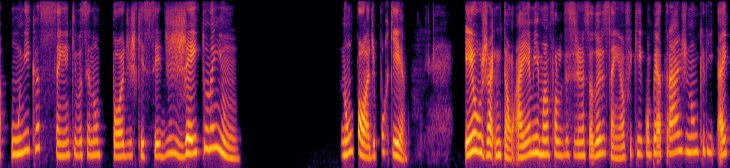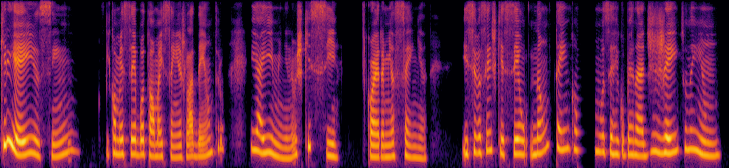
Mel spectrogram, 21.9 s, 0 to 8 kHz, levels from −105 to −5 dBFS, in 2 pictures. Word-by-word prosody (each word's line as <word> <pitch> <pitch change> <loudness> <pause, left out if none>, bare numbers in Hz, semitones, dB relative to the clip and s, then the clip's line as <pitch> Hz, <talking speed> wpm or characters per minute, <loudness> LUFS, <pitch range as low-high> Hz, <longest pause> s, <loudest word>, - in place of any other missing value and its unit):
a - - -13
única 305 +8 0
senha, 230 -10 -4
que 240 +1 -7
você 240 +1 -5
não 240 +1 -3 0.2
pode 215 +1 0
esquecer 225 -1 -3
de 260 +4 -4
jeito 270 - +4
nenhum. 255 - 0 1.5
Não 255 +5 +2
pode, 220 -5 +4
por 290 +5 -11
quê? 230 -3 +4 0.9
Eu 295 +4 +7
já 245 -2 +5
então 235 -2 +1
aí 200 +3 +3
a 245 - +2
minha 275 +1 +2
irmã 255 -1 +2
falou 250 -2 -2
desse 245 0 -9
gerenciador 235 +1 +1
de 270 - -4
senha, 195 -7 -4
eu 195 - -4
fiquei 260 +3 -6
com 260 - -2
um - - -4
pé 270 - +1
atrás 295 +3 0
não 290 0 -2
cri 295 -2 -7
aí 250 - +3
criei, 270 - +7
assim, 245 +6 -5 0.4
e - - -13
comecei 255 -1 0
a - - 0
botar 245 -2 0
umas 215 +1 -2
senhas 200 0 -6
lá 110 - 0
dentro. 275 - -5 0.4
E 335 -1 0
aí 280 -2 +2
menino, 190 -5 -3
eu - - -3
esqueci 245 - -3 0.4
qual 210 -1 +3
era 205 0 +1
a - - -4
minha 210 +2 -1
senha 195 -6 -6 0.5
e, 260 -3 -1
se 290 +5 -3
você 280 +3 -2
esqueceu, 260 -4 0
não 265 +9 -2
tem 350 -1 -1
como 330 -1 -6 0.2
você 290 -2 -2
recuperar 245 -3 -1
de 295 +6 -2
jeito 290 +5 +3
nenhum. 245 -9 -1
255 Hz, 185 wpm, -24 LUFS, 225-285 Hz, 1.5 s, Eu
